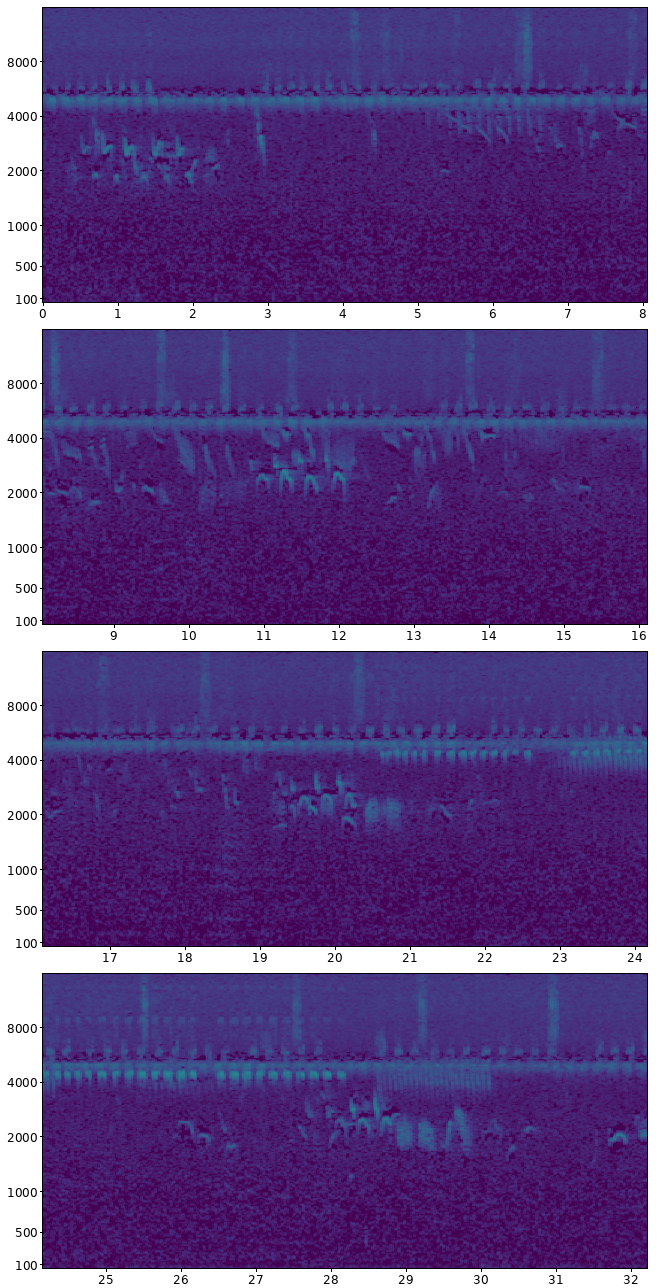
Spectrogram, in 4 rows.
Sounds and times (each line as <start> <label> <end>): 0.0 insects 32.2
